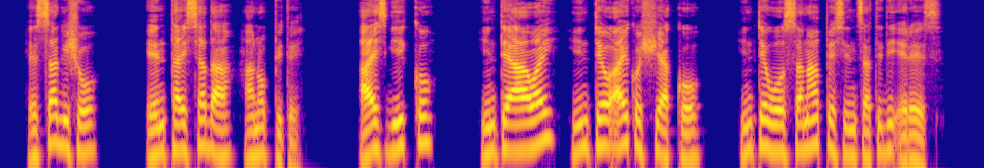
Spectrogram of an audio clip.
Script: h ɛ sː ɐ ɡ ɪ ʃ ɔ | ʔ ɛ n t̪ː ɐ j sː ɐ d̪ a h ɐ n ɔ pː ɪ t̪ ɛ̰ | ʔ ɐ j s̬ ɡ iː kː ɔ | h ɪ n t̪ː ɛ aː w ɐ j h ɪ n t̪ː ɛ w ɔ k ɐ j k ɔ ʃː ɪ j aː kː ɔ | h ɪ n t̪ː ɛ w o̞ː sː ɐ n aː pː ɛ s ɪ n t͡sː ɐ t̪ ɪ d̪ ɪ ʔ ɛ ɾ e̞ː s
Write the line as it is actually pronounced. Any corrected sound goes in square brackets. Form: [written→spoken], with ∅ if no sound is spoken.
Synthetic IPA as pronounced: h ɛ sː ɐ ɡ ɪ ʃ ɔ | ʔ ɛ n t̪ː ɐ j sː ɐ d̪ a h ɐ n ɔ pː ɪ t̪ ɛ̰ | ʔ ɐ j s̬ ɡ iː kː ɔ | h ɪ n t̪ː ɛ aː w ɐ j h ɪ n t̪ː ɛ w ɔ [k→∅] ɐ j k ɔ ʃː ɪ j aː kː ɔ | h ɪ n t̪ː ɛ w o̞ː sː ɐ n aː pː ɛ s ɪ n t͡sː ɐ t̪ ɪ d̪ ɪ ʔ ɛ ɾ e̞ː s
